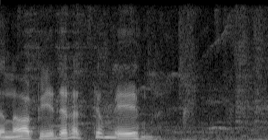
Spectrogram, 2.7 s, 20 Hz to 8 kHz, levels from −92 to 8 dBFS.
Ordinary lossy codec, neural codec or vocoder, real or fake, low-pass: none; none; real; none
